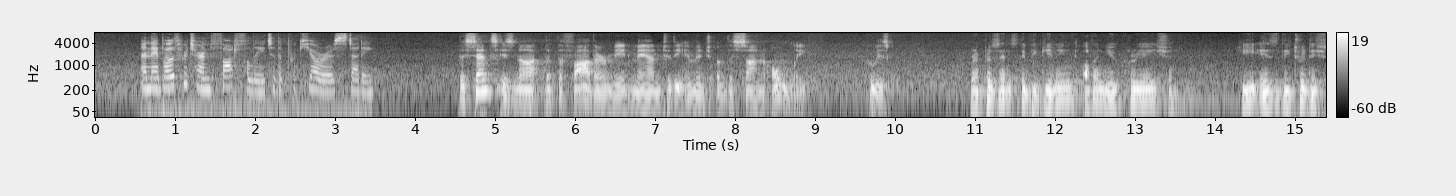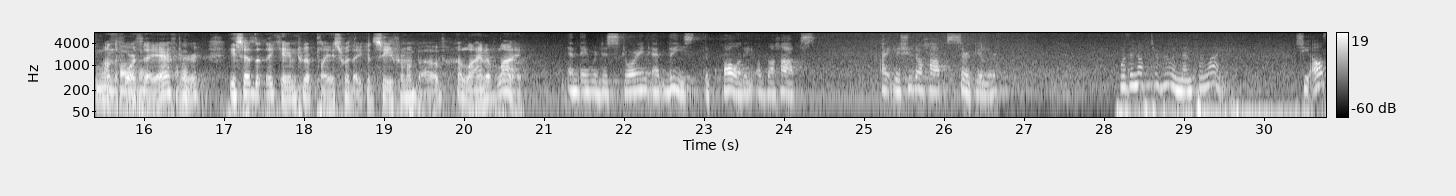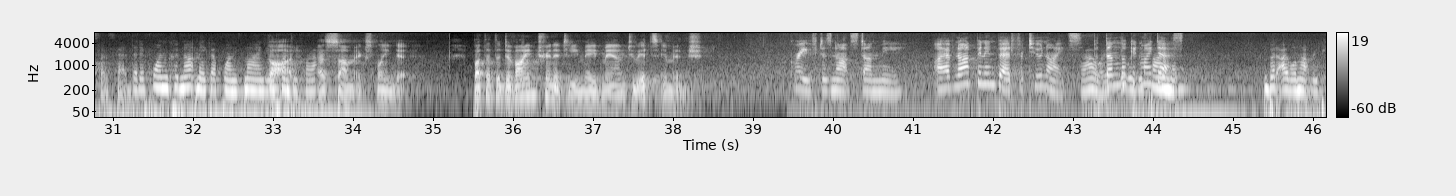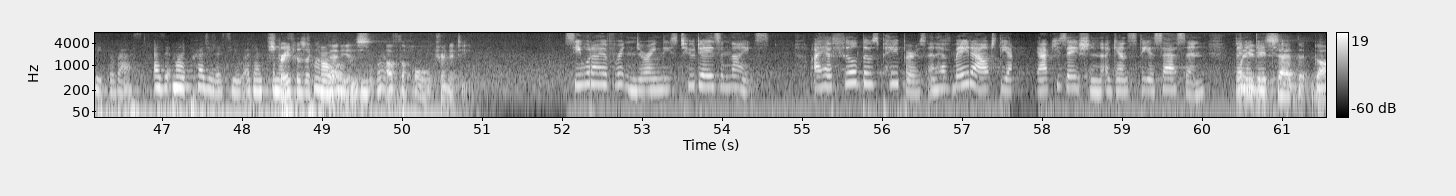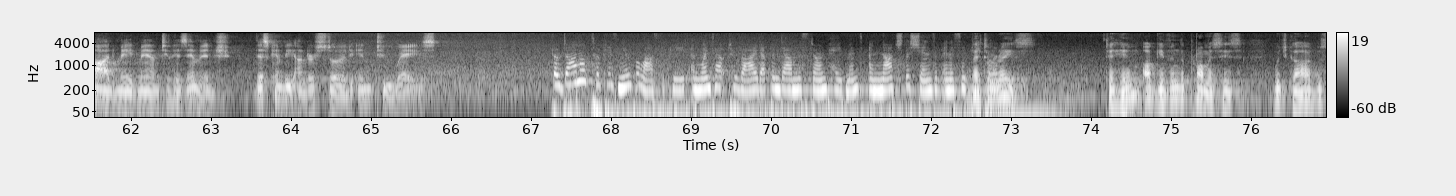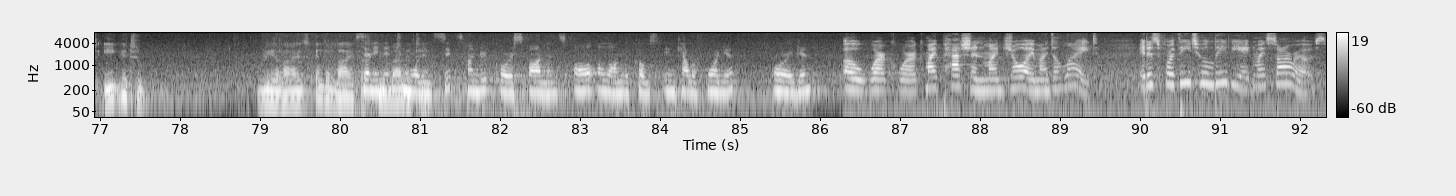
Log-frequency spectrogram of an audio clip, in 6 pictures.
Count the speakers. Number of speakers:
six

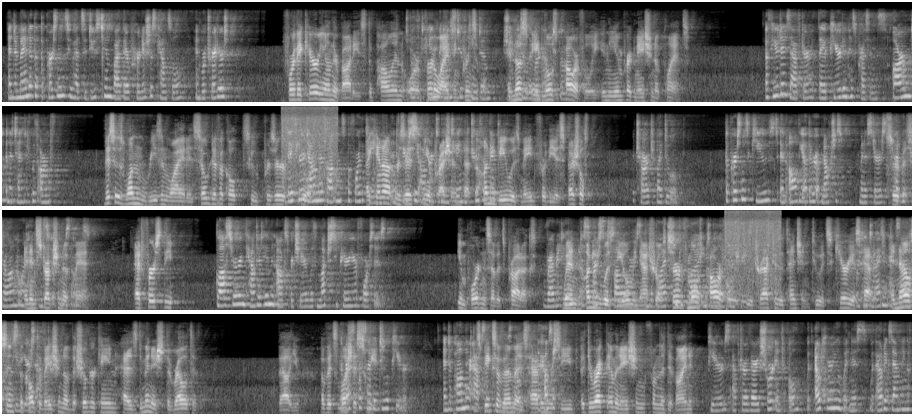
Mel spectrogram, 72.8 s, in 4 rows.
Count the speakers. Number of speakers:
two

